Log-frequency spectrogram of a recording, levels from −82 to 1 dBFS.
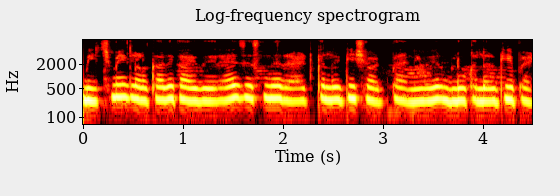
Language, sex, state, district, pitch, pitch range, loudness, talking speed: Hindi, female, Bihar, Gaya, 270 Hz, 255-285 Hz, -13 LUFS, 295 wpm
